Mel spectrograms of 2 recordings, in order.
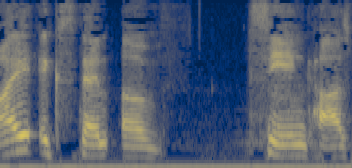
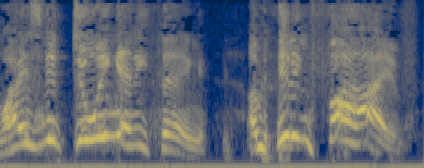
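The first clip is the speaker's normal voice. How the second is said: mock frantic, very high, swooping yell; 10 semitones higher than usual. Retelling playing a game for a free t-shirt, re-enacting yelling into the microphone. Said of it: "I'm yelling into the microphone".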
